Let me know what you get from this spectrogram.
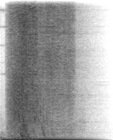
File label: Electric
